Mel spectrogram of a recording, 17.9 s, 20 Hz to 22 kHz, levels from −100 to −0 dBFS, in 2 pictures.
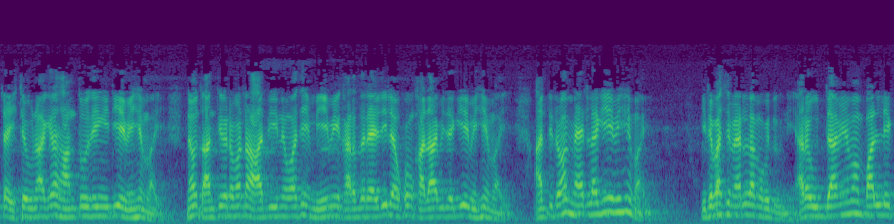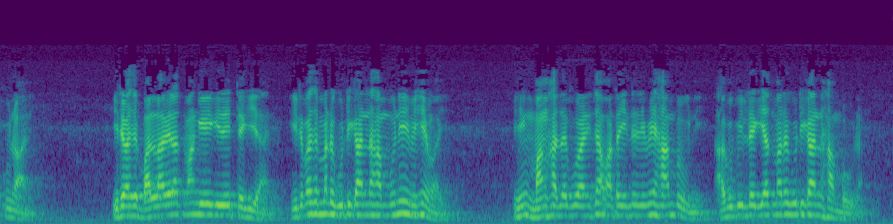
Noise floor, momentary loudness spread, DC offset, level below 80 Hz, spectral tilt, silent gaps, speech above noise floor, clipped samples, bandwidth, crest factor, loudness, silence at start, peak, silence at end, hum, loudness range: -56 dBFS; 10 LU; 0.2%; -60 dBFS; -7 dB/octave; none; 31 dB; under 0.1%; 7.2 kHz; 20 dB; -24 LUFS; 0 s; -6 dBFS; 0.25 s; none; 2 LU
